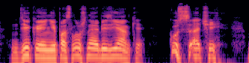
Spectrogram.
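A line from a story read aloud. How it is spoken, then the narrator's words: Grim chuckle. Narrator (Russian): мрачно хохотнул он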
